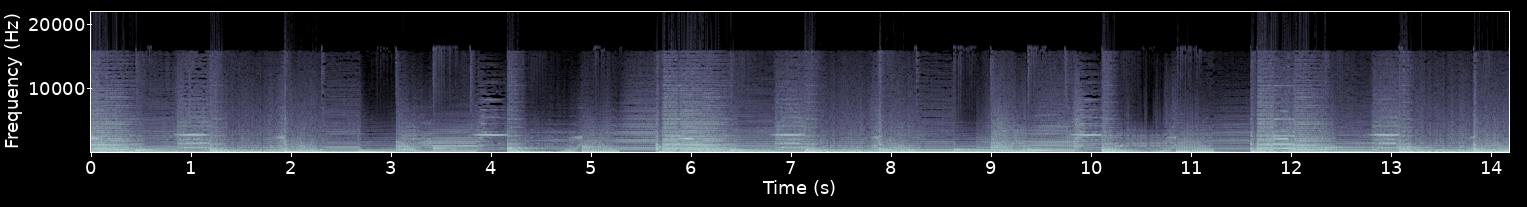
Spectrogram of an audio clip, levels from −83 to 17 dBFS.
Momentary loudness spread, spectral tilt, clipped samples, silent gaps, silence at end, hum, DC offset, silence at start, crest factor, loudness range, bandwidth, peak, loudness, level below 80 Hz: 6 LU; -6 dB/octave; 1%; none; 0 s; none; under 0.1%; 0 s; 8 dB; 2 LU; 16 kHz; 0 dBFS; -10 LUFS; -12 dBFS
